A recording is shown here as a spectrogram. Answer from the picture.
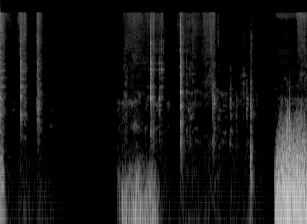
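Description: A fishing rod being handled: a few light clicks and taps, and two bursts of muffled rubbing, the louder near the end.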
